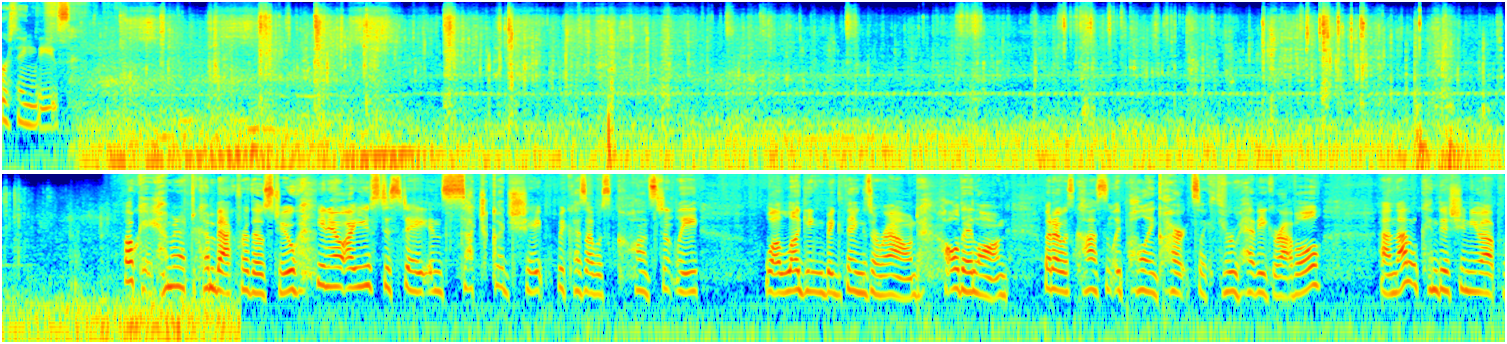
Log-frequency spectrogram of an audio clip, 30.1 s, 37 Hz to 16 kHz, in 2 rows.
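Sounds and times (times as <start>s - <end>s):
steady low rumble: 0.1s - 28.8s
plastic pots scraping on gravel: 0.6s - 15.2s.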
